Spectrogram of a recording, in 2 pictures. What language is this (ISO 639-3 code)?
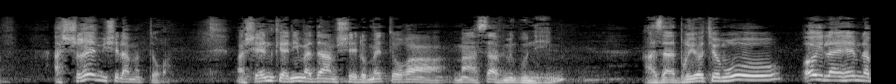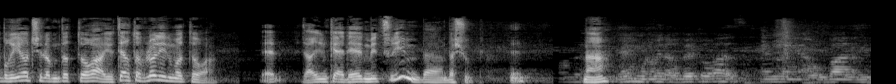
heb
